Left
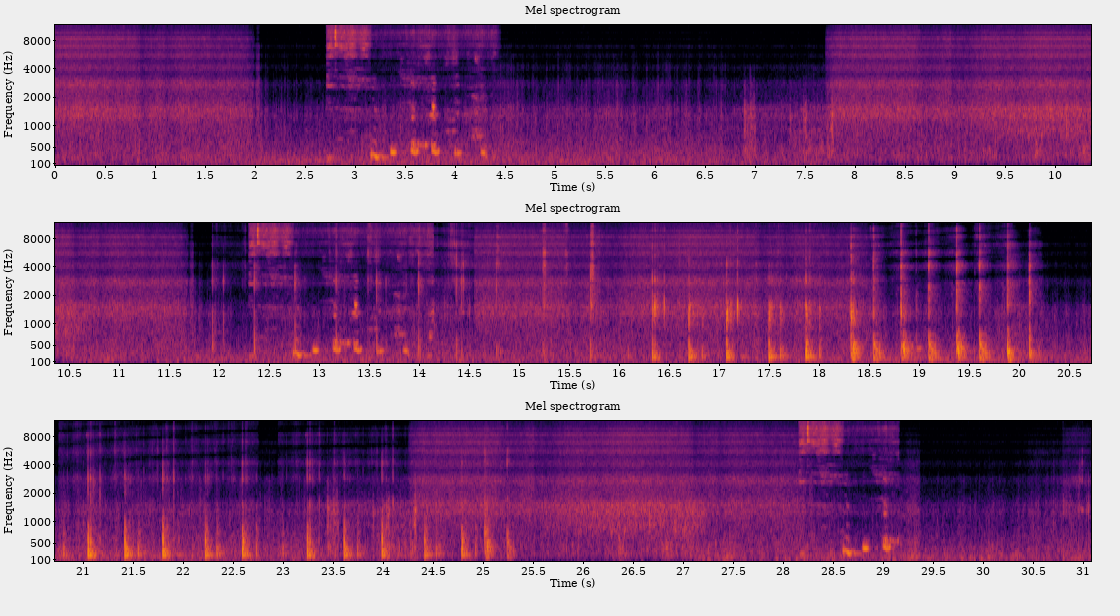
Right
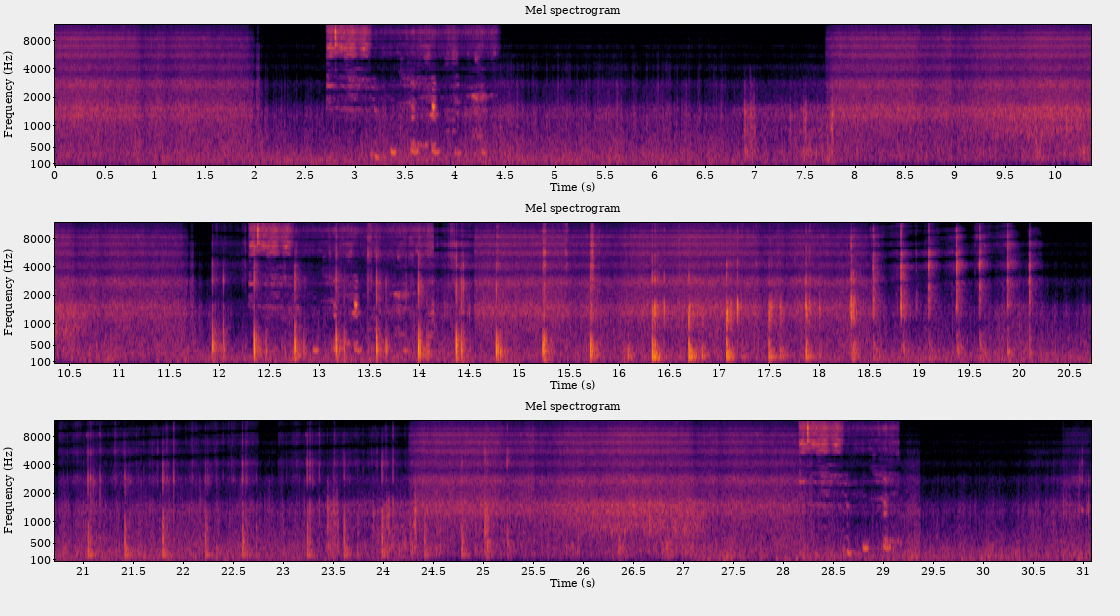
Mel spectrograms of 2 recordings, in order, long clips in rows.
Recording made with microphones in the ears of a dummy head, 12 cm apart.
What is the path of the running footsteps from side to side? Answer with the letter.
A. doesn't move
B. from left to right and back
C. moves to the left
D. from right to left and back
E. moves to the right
C.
